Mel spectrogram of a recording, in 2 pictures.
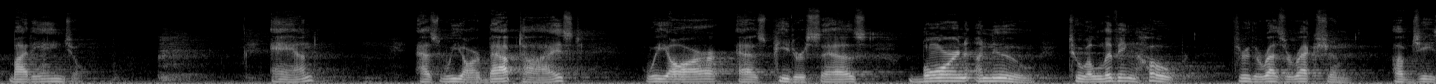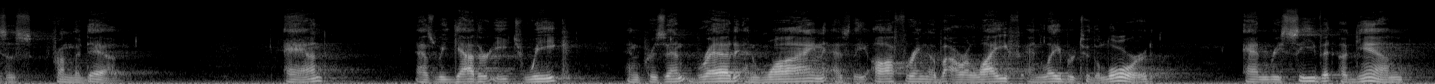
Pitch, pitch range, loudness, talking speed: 120 Hz, 110-135 Hz, -26 LUFS, 110 wpm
